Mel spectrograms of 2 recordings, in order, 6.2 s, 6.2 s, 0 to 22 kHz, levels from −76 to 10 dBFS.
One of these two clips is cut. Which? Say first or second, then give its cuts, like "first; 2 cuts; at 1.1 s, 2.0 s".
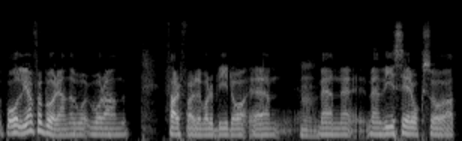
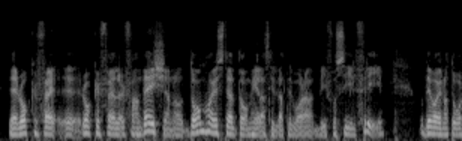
second; 1 cut; at 3.5 s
